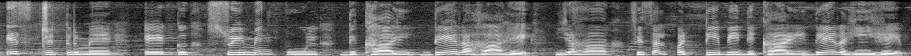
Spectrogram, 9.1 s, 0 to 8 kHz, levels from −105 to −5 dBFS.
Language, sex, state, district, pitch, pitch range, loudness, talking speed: Hindi, female, Madhya Pradesh, Bhopal, 225 Hz, 205-245 Hz, -14 LUFS, 120 wpm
